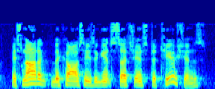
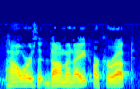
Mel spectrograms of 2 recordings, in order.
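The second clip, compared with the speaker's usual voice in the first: ordinary delivery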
